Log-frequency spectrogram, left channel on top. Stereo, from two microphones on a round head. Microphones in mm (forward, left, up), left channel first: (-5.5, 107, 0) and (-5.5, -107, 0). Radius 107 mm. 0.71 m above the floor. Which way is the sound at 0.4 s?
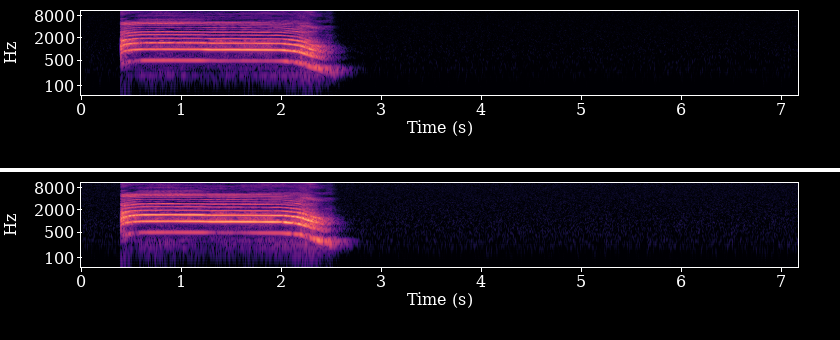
60° left (ahead or behind).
